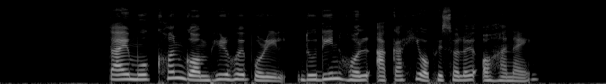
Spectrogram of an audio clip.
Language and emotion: Assamese, neutral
